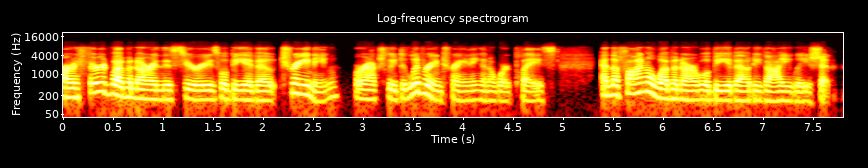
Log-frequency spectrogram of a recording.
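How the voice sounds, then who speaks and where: A woman with a nasal voice from a cold, hosting a webinar in a measured, read-aloud manner over a video call. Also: sits low, lively intonation, a bit bright, no room sound, highs cut off. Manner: measured, read-aloud delivery with occasional fillers. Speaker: webinar host, executive director of a literacy network. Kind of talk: scripted webinar presentation.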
